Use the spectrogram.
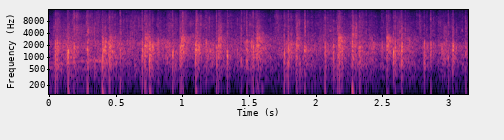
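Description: Audience applause at a church ceremony honoring a pastor, dense rapid clapping from a sizable crowd, steady and close throughout without any speech.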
